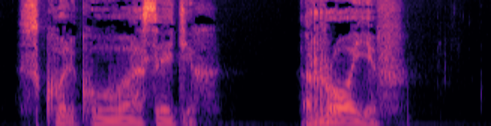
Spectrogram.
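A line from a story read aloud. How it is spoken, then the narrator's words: Very quiet whisper. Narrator (Russian): очень тихо прошептал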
